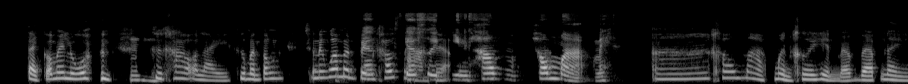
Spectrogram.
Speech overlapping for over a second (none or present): none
